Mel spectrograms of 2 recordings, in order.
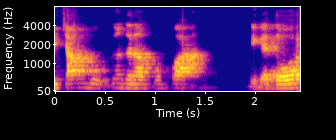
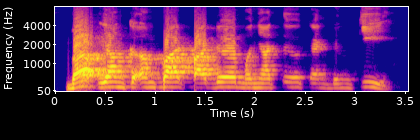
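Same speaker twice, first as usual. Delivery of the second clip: chapter heading read; 3 semitones higher, 3 dB louder, slower than usual. Real, not acted. Announces the next book chapter.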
